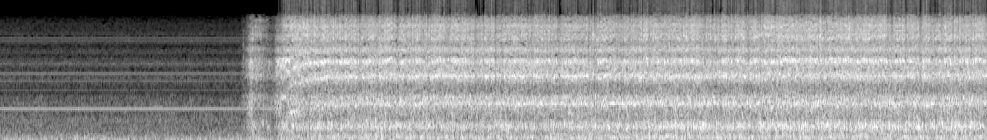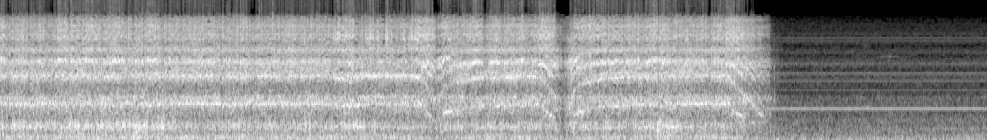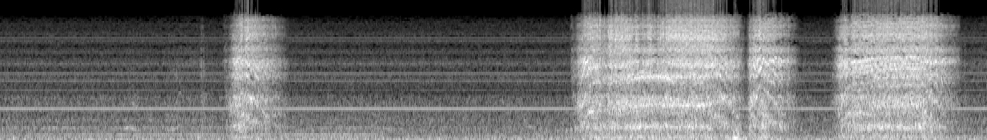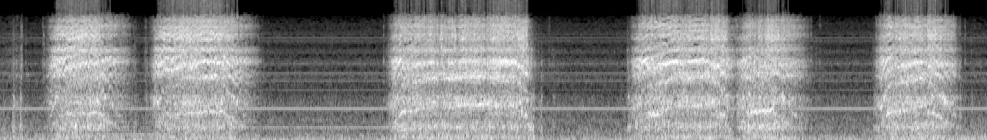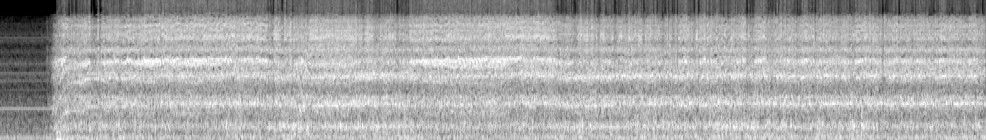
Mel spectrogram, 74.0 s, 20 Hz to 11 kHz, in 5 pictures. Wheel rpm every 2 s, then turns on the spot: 0, 0, 170, 230, 240, 230, 230, 230, 230, 230, 200, 180, 220, 20, 0, 0, 10, 0, 0, 150, 70, 120, 50, 90, 20, 150, 60, 140, 50, 60, 170, 220, 220, 220, 230, 240, 230.
26-28 52-54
